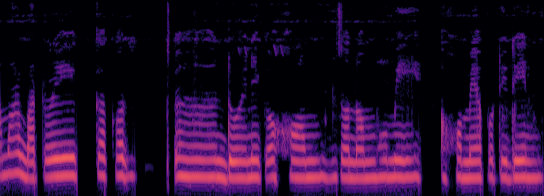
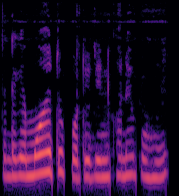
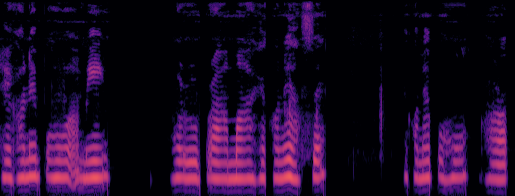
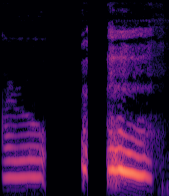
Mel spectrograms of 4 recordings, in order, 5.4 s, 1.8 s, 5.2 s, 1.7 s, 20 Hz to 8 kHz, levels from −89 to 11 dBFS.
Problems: none marked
